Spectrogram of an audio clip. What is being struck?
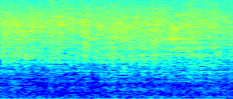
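Nothing is struck.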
